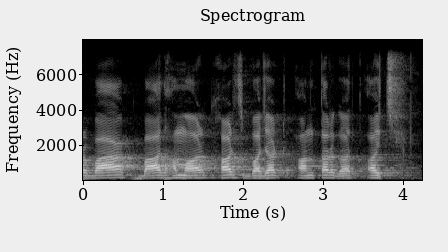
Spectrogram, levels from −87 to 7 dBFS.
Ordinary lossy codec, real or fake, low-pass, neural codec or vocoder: none; real; 7.2 kHz; none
